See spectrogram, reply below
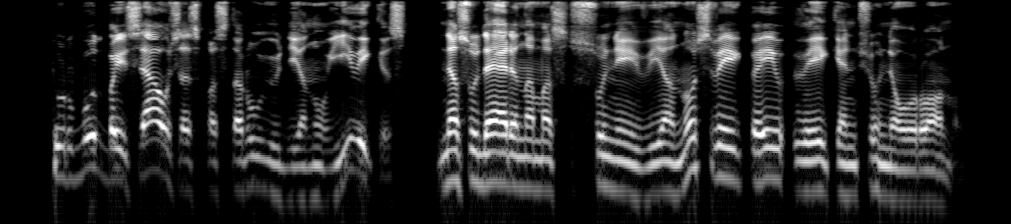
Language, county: Lithuanian, Šiauliai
